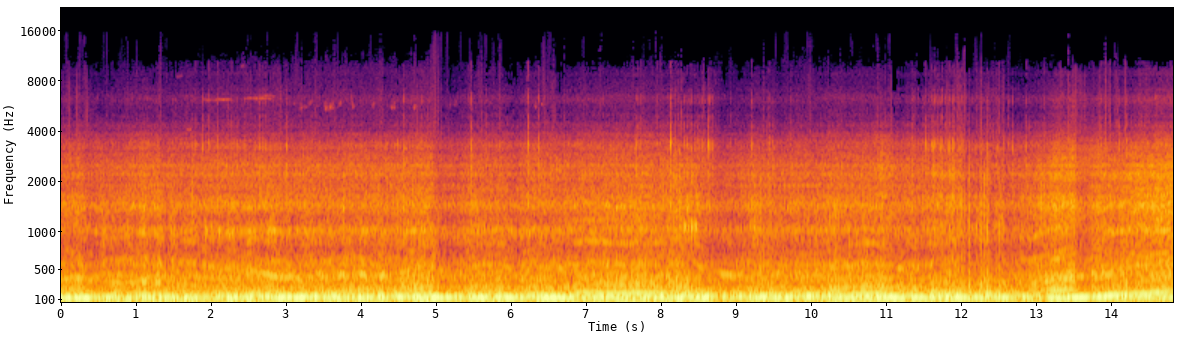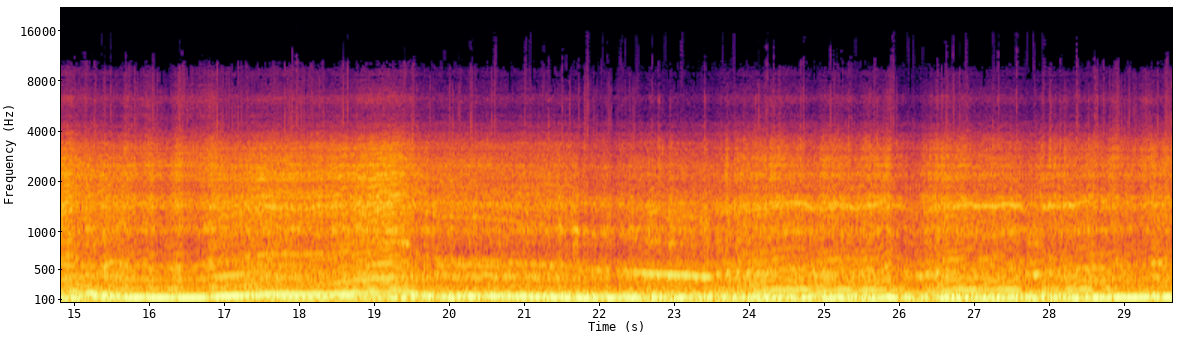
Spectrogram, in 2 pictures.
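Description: Fiat Seicento rally car's engine, heard from inside the cabin and running hard under load at high revs. Its pitch steps up and down as the driver lifts and accelerates, with two long climbs in revs about halfway through.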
